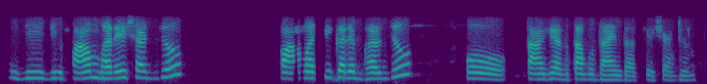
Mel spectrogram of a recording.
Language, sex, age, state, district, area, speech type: Sindhi, female, 30-45, Uttar Pradesh, Lucknow, urban, conversation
